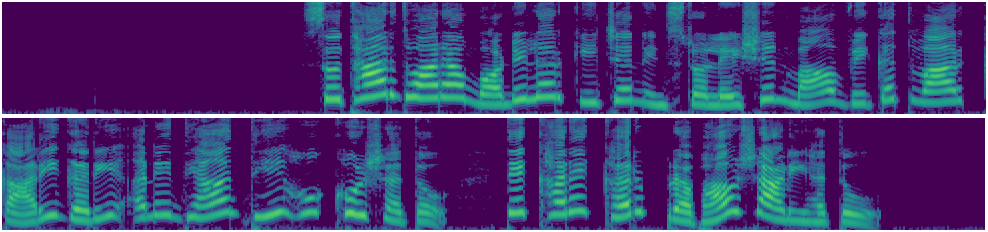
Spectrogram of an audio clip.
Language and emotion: Gujarati, happy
